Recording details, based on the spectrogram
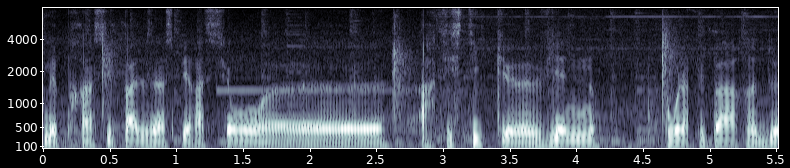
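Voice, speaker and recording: Noticeable background noise sits behind a man's voice. He speaks in a fairly low pitch with fairly even intonation. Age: 40s. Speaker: visual artist. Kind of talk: interview monologue. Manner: halting, many fillers.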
